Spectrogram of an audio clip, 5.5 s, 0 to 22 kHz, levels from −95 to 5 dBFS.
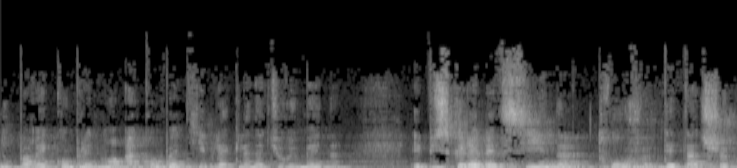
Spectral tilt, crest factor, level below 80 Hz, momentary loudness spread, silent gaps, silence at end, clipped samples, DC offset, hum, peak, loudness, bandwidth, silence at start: -5 dB/octave; 16 dB; -48 dBFS; 8 LU; none; 0 s; under 0.1%; under 0.1%; none; -8 dBFS; -24 LUFS; 16 kHz; 0 s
